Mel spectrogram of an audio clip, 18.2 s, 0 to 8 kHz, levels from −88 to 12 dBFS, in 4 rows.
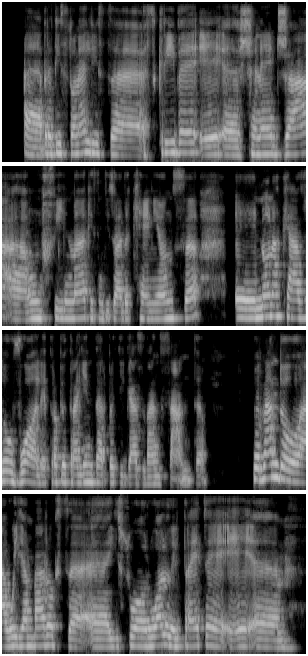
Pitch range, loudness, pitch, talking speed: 150-180 Hz, -19 LUFS, 160 Hz, 135 wpm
